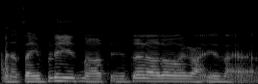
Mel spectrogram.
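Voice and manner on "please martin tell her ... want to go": put-on tearful voice, higher pitch. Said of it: "I'm there crying".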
